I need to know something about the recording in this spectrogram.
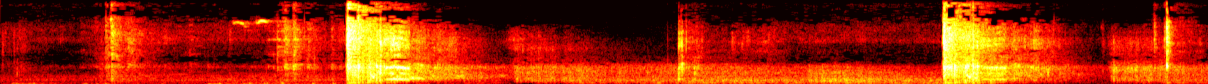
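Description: Two loud shotgun shots about three seconds apart, each with a short ringing tail, with a few fainter sharp cracks between them, as clay targets are shot at.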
